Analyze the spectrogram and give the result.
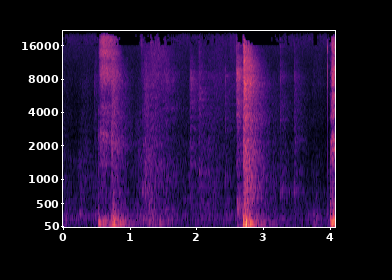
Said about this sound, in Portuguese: ele fica bravão que não, a porta não, não fecha.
